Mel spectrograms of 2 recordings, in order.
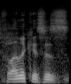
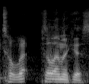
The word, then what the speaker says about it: Telemachus: I mean it, And that was it is Telemachus' sign to know that was his dude.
